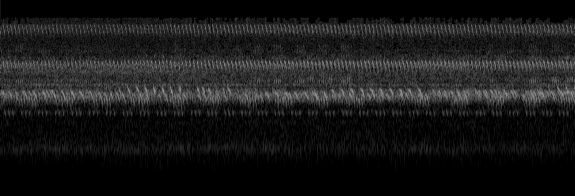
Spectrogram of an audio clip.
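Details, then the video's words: Crickets and bell crickets chirping in Narita, Chiba, Japan; a dense high insect chorus of steady ringing bands with pulsed trilling, several callers overlapping, no other sounds. "スズムシとコオロギの鳴き声 - Chirping of crickets"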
